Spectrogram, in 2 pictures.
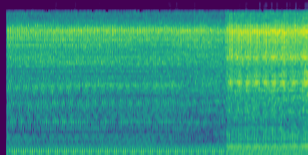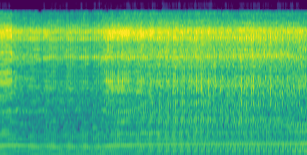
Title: BRIGGS & STRATTON GETS A BREATH OF OXYGEN (rod knock)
